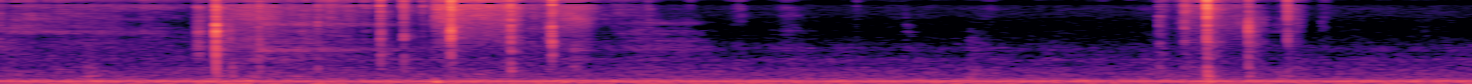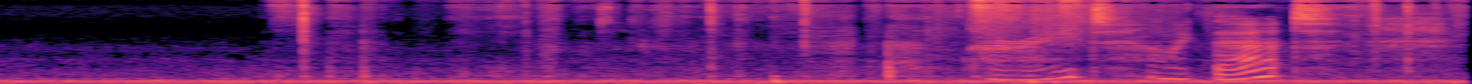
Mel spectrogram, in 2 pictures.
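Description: Paper stickers being handled: soft rustles and small clicks of sticker backing being peeled and stickers pressed onto a planner page, quiet for a few seconds in the middle, over a steady low hum.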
